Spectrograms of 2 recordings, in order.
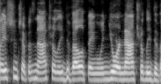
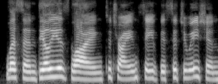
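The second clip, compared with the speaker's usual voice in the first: ordinary talk, nothing marked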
